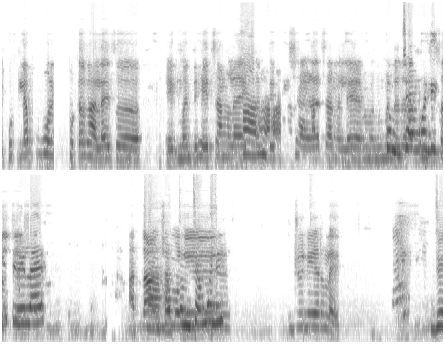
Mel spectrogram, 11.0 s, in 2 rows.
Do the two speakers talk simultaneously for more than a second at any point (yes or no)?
yes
